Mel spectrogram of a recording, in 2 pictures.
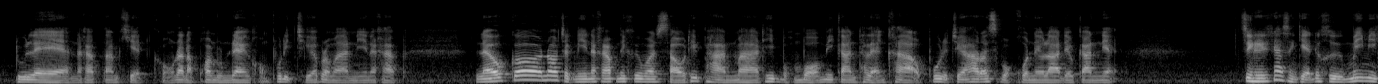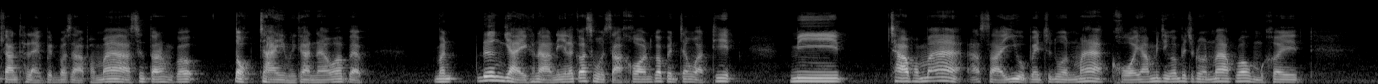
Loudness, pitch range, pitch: -27 LUFS, 105-135 Hz, 120 Hz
